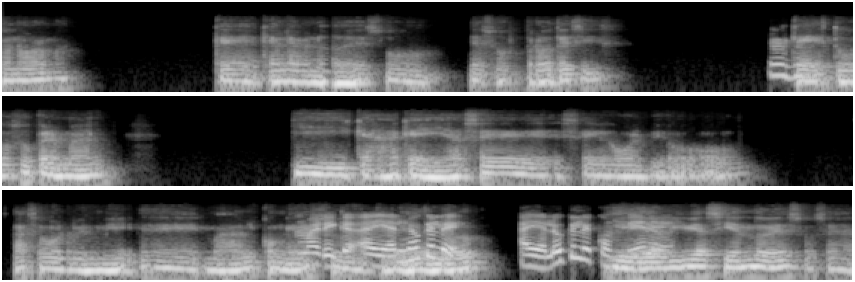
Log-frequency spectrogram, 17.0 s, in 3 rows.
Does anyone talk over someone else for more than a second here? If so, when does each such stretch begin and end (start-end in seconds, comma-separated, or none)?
13.2-14.7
